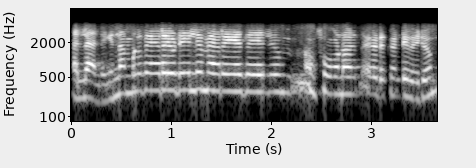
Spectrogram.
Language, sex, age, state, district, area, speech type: Malayalam, female, 45-60, Kerala, Malappuram, rural, conversation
